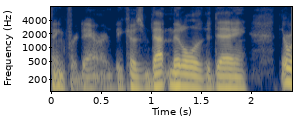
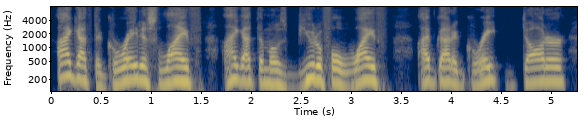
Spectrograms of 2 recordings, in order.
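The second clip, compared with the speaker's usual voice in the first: happy Billy Ray; 6 semitones higher than usual. Retold or imitated. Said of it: "He would go on and on".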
